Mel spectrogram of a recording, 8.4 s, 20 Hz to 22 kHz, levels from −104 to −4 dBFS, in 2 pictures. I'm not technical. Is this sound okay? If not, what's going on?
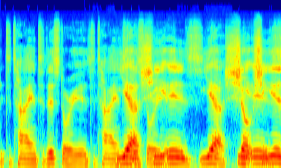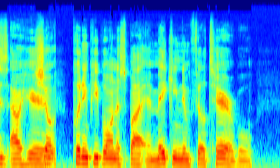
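No. From 1.26 to 5.05 s there's a doubled audio track: the same speech plays twice, the copy about as loud and roughly a second and a half behind. Unlike an echo, it never fades or sounds roomy, and it starts and stops abruptly, likely from two out-of-step copies.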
